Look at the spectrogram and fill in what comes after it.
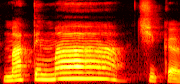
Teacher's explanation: A sílaba mais forte é o má. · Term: sílaba tônica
